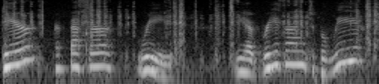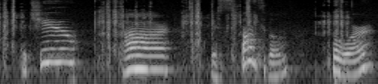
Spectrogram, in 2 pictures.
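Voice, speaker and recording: An exasperated, determined lady sleuth, acted by a woman in a comedy radio play. Her high voice swings widely and theatrically, with a little noise on the recording. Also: big pitch swings, drawn-out words, long pauses, darkish tone, heavily acted, poor audio. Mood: brisk, determined. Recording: faint background noise.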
